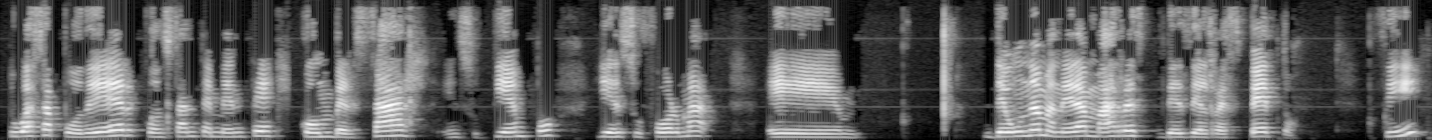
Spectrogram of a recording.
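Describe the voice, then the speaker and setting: A middle-aged woman with a high voice teaches parents in a seminar. She talks in a chatty, earnest way, addressing the listener directly, and the recording sounds dull and lo-fi. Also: slow pace.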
